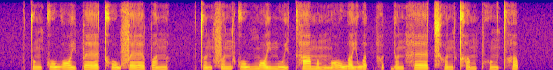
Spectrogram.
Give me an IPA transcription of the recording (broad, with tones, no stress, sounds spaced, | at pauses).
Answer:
t̪ ʊ˨ ŋ k o˨˧ w ɔː˨ j p ɛː˨˥ kʰ o˨˩ w f ɛː˨ p ɐ˧ n | t̪ ɵ˨˩ n f ɵ˧ n k o˨˧ w m ɔː˧ j m uː˨˩ j t̪ʰ aː˧ m ɐ˨˩ m n̪ ɔː˨˥ w ɐ˨˥ j w ɐ˧ t̚ h ɵ˨˥ t̚ j ɵ˧ n h ɛː˧ t͡sʰ ɵ˨˧ n kʰ ɐ˨˥ m pʰ ʊ˨ ŋ t̪ʰ ɐ˥ p̚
